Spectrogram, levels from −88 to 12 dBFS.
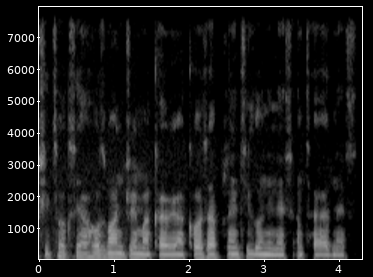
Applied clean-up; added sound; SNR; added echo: none; none; none; none.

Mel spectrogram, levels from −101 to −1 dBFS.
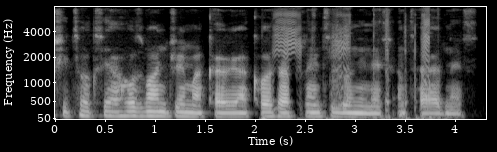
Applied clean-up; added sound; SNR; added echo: neural mask model Resemble Enhance denoiser.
